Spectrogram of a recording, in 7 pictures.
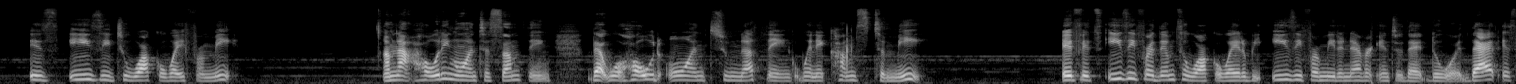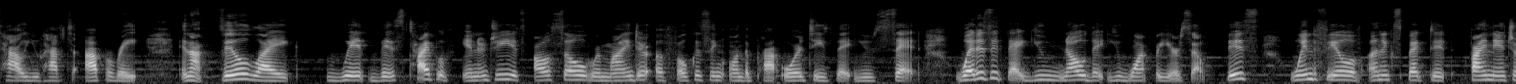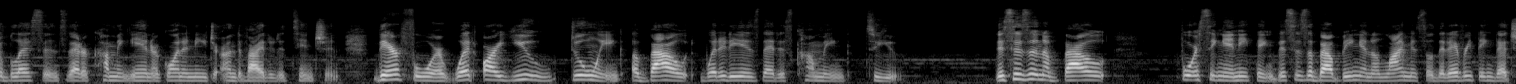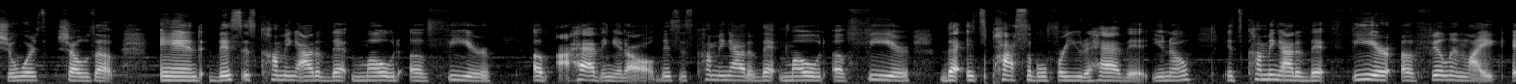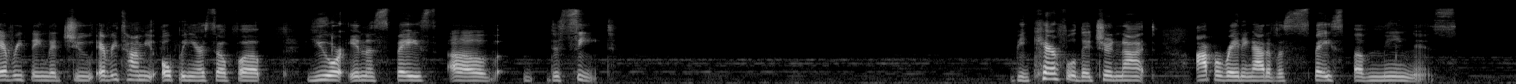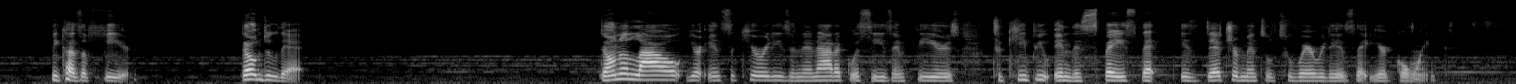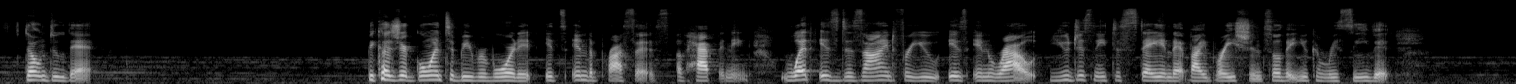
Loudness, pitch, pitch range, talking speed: -21 LUFS, 185 Hz, 170-200 Hz, 150 wpm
